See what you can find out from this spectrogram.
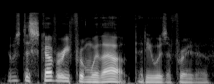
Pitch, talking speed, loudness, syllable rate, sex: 120 Hz, 280 wpm, -19 LUFS, 7.1 syllables/s, male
